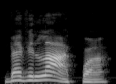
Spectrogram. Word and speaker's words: Bevilacqua: No, I have to say it like this. Bevilacqua. Because, you know, typical Italian way of speaking.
